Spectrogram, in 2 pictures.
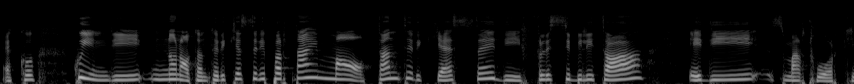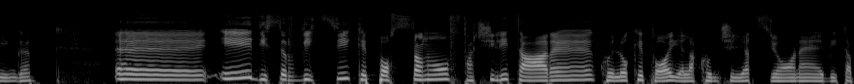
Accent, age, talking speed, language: native, 40-59, 115 wpm, Italian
